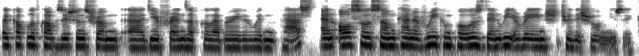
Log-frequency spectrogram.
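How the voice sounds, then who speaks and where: A woman from Lebanon speaks as a musician guest in a conversational interview. Her voice sits slightly low, and she talks in an earnest, reflective way, often restarting her sentences. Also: steady tone, moderate pace, hardly any pauses, fairly bright tone.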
